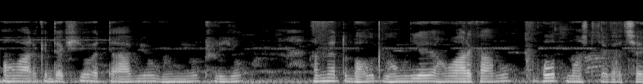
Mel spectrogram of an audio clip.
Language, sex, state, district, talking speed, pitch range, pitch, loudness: Maithili, male, Bihar, Madhepura, 160 wpm, 125-140 Hz, 130 Hz, -21 LUFS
